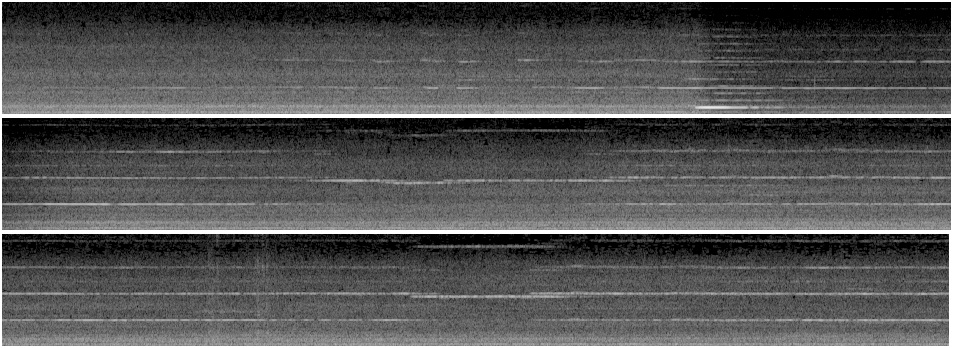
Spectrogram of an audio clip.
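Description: Railway running noise: a steady rumble of train wheels on rails with thin, high squealing tones. A single short, loud horn toot sounds about seven seconds in, and the running noise is quieter for a couple of seconds after it.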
